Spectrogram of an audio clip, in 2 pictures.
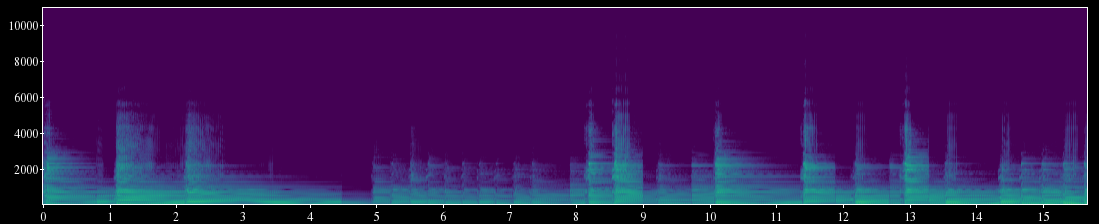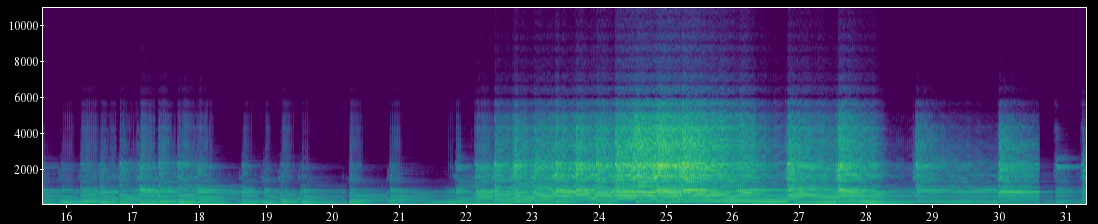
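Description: Electric guitar played through a JHS Morning Glory V4 overdrive pedal into a clean amp channel: ringing chords with light overdrive. As its tone and drive knobs are turned, the sound shifts, growing brighter and more driven about three-quarters of the way through.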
